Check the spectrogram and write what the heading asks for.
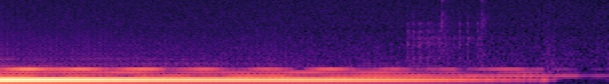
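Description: A held low chord from background keyboard music, a deep note with a few higher tones above it, fading slowly and dying away to silence near the end.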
